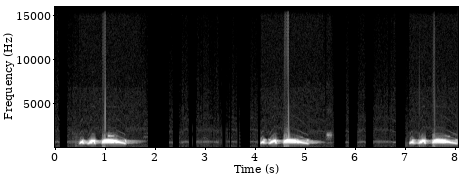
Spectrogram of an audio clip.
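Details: A spotted dove, tagged as a decoy bird and used to spur other doves into cooing, repeats a soft three-part coo: two short notes, then a longer falling one, about every three seconds against a quiet background.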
